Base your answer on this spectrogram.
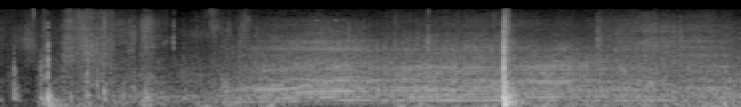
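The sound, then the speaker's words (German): A car engine runs with a steady, throaty rumble and a slowly rising hum as the car is re-parked, with one sharp knock partway through. “Herr Mager parkt das Auto um und wir verfolgen ihn wieder mal.”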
